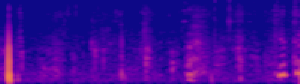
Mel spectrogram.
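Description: A sharp knock right at the start, then scattered soft steps and rustles from a Weimaraner moving over a muddy bank.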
